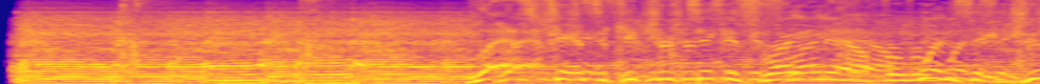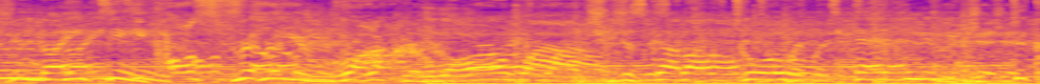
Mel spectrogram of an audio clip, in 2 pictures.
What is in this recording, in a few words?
Commercial, Fuel Spot; BlueFox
